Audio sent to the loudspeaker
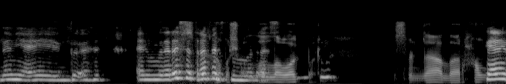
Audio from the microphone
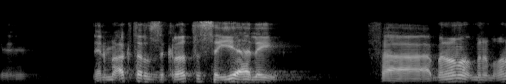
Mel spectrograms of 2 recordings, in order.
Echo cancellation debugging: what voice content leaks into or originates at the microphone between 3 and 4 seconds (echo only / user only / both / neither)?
user only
